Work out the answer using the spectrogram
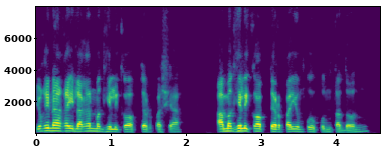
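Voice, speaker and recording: A man's voice: mid-range voice, fairly quick, dry recording, clean studio sound. A man from the Philippines hosting a political commentary livestream, telling stories in a chatty way and laughing often.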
